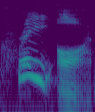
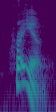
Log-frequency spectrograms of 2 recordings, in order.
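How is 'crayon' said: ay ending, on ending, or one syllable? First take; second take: on ending; ay ending. First: Two syllables, the second rhyming with 'dawn'. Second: Two syllables, the second with an 'ay' sound. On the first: "two-syllable word pronounced on, so that it rhymes with dawn" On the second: "two-syllable word in which the second syllable is pronounced with a soft A sound"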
